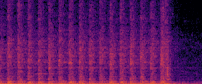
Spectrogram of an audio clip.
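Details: Nissan Almera during fuel pump actuation test at roadside: fast even cranking about five turns a second, never catches, then stops; cranks but no start from a failed fuel pump relay.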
